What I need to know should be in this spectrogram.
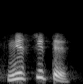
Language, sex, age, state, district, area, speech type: Maithili, male, 30-45, Bihar, Madhubani, rural, conversation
